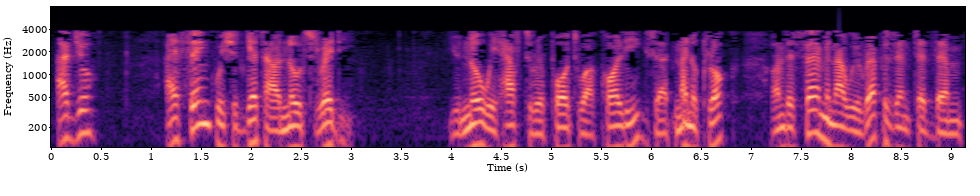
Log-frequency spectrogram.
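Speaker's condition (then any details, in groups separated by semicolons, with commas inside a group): No condition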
